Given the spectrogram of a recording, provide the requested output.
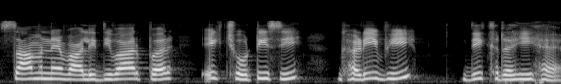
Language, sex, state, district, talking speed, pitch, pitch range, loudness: Hindi, female, Jharkhand, Deoghar, 130 wpm, 255 Hz, 235-270 Hz, -12 LUFS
